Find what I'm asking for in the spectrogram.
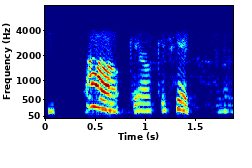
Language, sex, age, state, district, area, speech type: Malayalam, female, 18-30, Kerala, Ernakulam, rural, conversation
